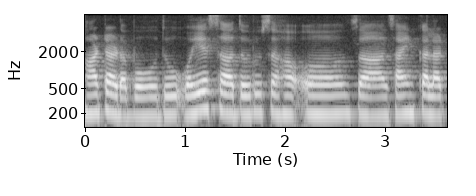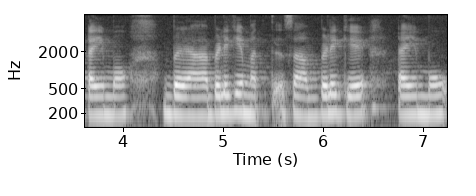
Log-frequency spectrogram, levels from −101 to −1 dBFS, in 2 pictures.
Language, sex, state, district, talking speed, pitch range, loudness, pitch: Kannada, female, Karnataka, Shimoga, 110 wpm, 190-200 Hz, -15 LUFS, 195 Hz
